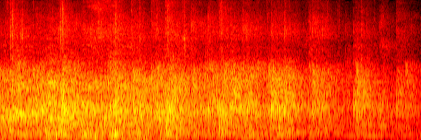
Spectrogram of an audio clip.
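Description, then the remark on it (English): A church audience claps steadily for a few seconds during a fourth Sunday of Advent service, a dense, even patter of many hands with no voices over it, holding fairly loud throughout before easing slightly at the end. “They're clapping”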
